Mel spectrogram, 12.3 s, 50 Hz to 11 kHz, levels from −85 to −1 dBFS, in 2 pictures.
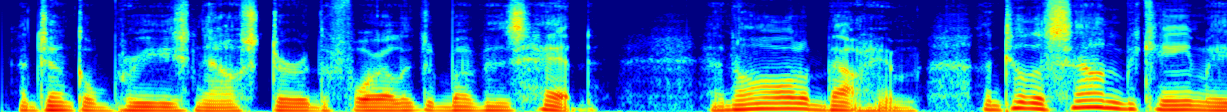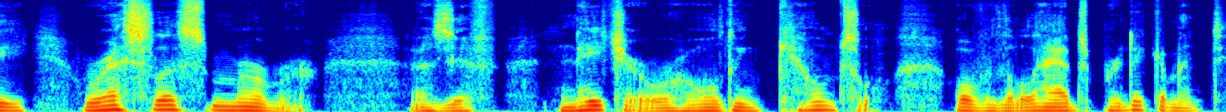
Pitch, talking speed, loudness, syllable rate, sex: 110 Hz, 150 wpm, -17 LUFS, 5.3 syllables/s, male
